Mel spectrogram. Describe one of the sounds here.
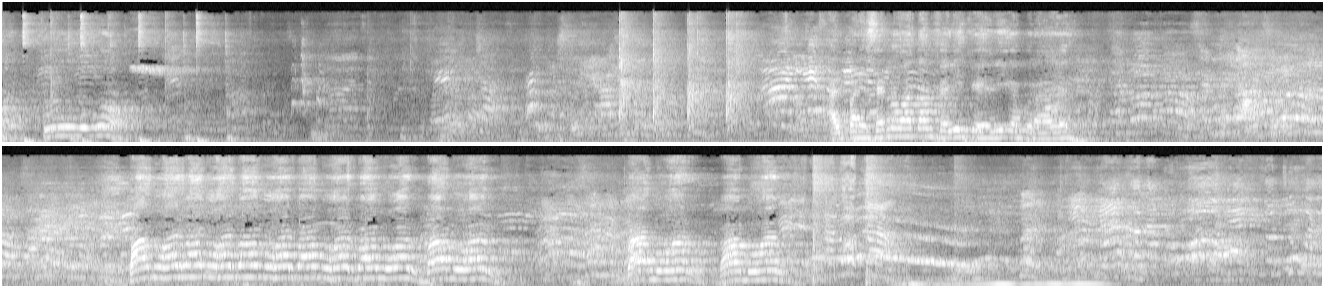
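A man speaks loudly and with animation to a crowd.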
